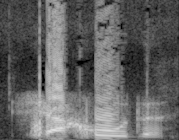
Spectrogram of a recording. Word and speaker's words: Chajud: Yahud. – Yahud. – Sí, lo dije pero bien, bueno, entonces. Pronunciarlo, digamos que actualmente yo sigo aprendiendo cómo se pronuncia mi apellido.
